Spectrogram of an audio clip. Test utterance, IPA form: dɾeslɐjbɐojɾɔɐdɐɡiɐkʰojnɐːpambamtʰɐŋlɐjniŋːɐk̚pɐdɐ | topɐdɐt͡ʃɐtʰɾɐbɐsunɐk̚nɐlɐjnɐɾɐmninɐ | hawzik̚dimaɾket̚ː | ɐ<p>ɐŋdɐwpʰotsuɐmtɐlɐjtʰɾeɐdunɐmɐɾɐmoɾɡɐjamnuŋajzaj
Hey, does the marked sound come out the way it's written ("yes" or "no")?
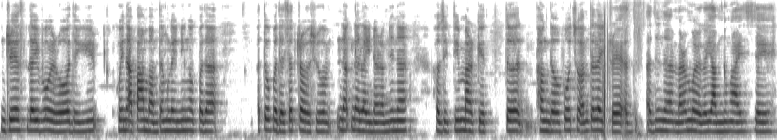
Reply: no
